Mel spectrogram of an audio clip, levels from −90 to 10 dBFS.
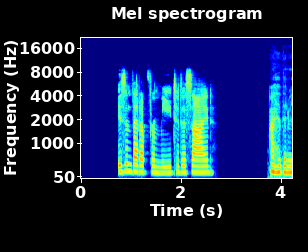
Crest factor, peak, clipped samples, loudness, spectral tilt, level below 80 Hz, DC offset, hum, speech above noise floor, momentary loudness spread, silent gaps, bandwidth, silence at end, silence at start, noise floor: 20 dB; -4 dBFS; under 0.1%; -21 LUFS; -4 dB/octave; -62 dBFS; under 0.1%; none; 61 dB; 10 LU; none; 9.4 kHz; 0 s; 0.75 s; -81 dBFS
